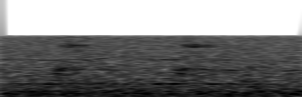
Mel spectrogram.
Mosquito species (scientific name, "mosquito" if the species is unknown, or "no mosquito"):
Anopheles gambiae s.s.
